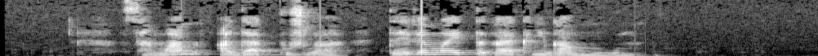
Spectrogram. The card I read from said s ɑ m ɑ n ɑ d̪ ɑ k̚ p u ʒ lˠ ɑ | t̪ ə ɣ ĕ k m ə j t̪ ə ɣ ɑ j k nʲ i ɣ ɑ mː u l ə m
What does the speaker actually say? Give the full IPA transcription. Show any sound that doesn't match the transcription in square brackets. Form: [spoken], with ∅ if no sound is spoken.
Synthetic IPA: s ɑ m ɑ n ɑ d̪ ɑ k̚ p u ʒ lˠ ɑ | t̪ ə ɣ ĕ [∅] m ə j t̪ ə ɣ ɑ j k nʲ i ɣ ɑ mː u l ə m

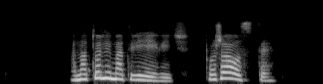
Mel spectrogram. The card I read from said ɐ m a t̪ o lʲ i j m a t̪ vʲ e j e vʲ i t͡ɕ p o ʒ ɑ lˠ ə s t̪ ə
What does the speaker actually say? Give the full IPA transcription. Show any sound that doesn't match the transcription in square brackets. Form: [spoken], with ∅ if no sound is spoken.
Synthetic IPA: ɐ [n] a t̪ o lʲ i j m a t̪ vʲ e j e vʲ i t͡ɕ p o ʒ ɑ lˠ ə s t̪ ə

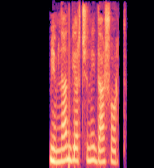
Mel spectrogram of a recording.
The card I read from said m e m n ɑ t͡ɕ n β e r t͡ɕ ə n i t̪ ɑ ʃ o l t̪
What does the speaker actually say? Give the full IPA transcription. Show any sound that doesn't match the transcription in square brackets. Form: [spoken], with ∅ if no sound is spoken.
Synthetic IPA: m e m n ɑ [∅] n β e r t͡ɕ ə n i [d̪] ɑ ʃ o [r] t̪

